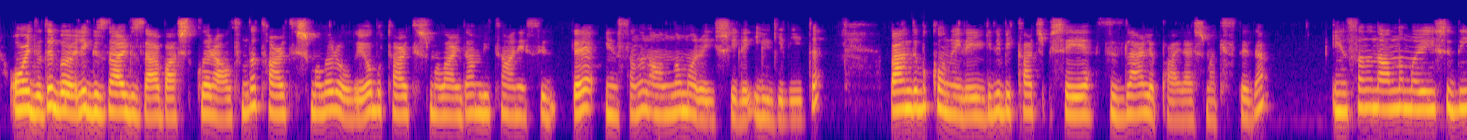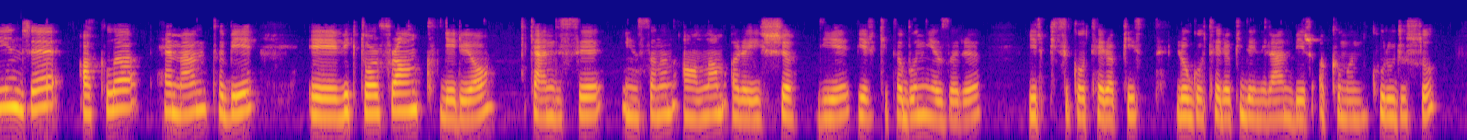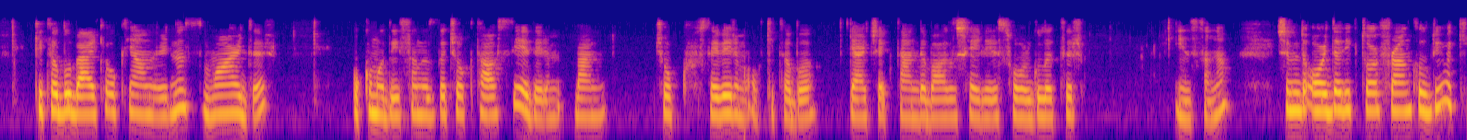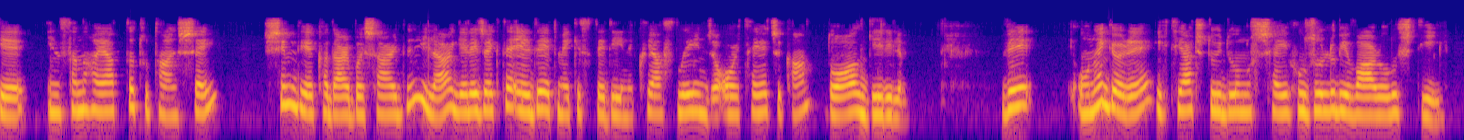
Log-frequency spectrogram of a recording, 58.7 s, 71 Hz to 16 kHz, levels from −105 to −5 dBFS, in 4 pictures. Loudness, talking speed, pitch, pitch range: -25 LUFS, 110 wpm, 195 Hz, 180-220 Hz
